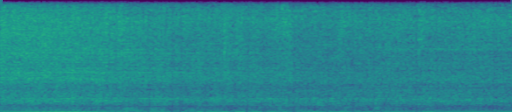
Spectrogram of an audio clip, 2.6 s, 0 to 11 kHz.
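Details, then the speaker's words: 2017 Hyundai i20 at idle, heard from rear of car: rough uneven stumbling beat, misfire with fluctuating rpm; also occasional stalling and poor mileage; faulty spark plugs suspected. "आप देख सकते हैं missing कितनी ए रही है"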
